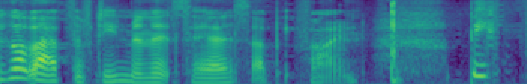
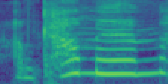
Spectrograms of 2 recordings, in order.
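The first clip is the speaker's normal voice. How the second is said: put-on much higher, squeaky little child calling; little girl voice; 3 dB louder than usual. Little Sophia calling after her family, high childlike voice. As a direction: play the tiny kid running to catch up. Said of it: "She's like".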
